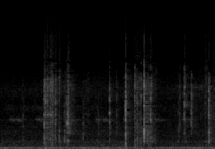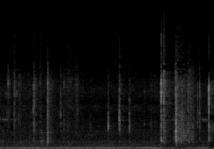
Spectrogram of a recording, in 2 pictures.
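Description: A metal utility blade scrapes and shaves the end of a solid rectangular orange bar of soap held in the hands. Quick, bright, crisp scraping and crackling strokes come in bursts over a steady low hum.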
